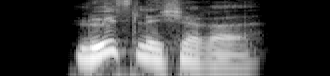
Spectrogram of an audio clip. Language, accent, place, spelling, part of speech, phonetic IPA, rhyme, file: German, Germany, Berlin, löslichere, adjective, [ˈløːslɪçəʁə], -øːslɪçəʁə, De-löslichere.ogg
- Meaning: inflection of löslich: 1. strong/mixed nominative/accusative feminine singular comparative degree 2. strong nominative/accusative plural comparative degree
